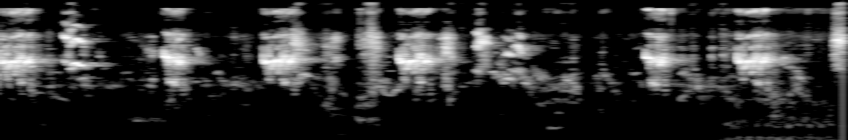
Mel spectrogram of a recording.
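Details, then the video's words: Many budgies in a colony chattering: rapid bursts of shrill chirps and squeaky warbled notes from several birds, and a low rumbling noise near the end. "Cute Colourful Budgies Chirping Sounds"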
